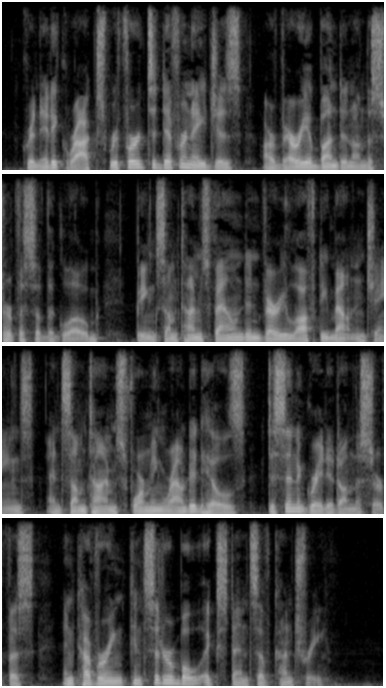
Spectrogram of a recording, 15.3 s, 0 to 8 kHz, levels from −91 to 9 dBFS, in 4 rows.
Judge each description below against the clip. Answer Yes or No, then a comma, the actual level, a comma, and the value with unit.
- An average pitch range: Yes, average, 4.3 semitones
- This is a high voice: No, low, 110 Hz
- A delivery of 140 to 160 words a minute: Yes, average, 155 wpm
